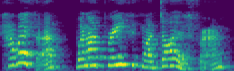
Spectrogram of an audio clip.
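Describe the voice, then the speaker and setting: A woman's voice: sits high, expressive, normal speed. Young woman, drama teacher, upbeat, encouraging, explains step by step. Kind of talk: online drama lesson.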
